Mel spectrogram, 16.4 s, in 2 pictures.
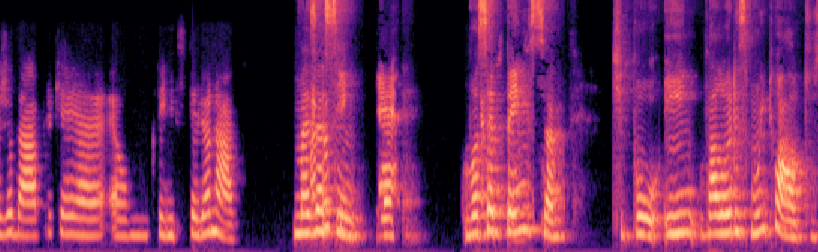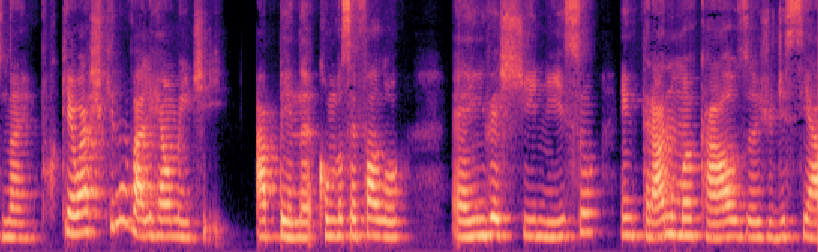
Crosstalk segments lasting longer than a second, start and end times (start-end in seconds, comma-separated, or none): none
